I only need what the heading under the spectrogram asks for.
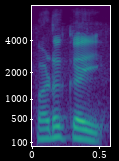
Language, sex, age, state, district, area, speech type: Tamil, male, 18-30, Tamil Nadu, Kallakurichi, rural, read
